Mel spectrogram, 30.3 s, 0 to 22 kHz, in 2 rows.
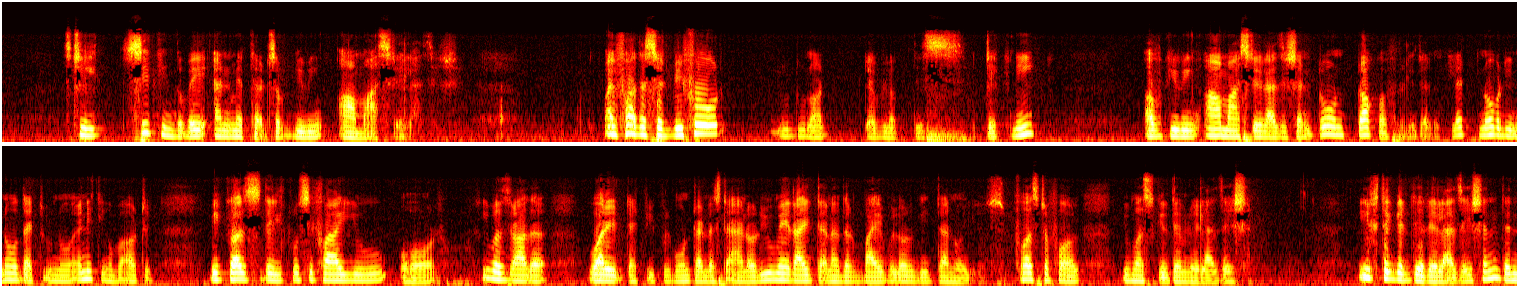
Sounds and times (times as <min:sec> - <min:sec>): Speech: 0:00.6 - 0:04.6, 0:06.0 - 0:10.4, 0:11.4 - 0:16.7, 0:17.3 - 0:27.7, 0:28.8 - 0:30.3.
